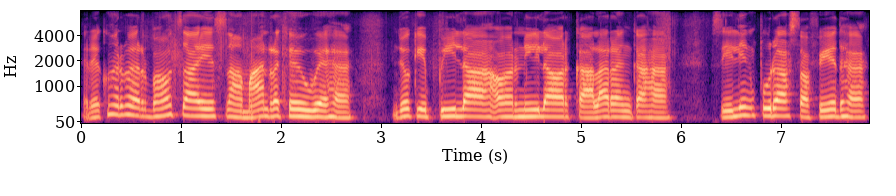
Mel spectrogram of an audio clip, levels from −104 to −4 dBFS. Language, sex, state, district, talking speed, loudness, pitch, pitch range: Hindi, male, Jharkhand, Garhwa, 150 wpm, -14 LUFS, 180 Hz, 165-195 Hz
